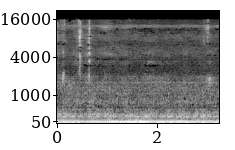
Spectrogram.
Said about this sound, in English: I pick up my fork and knife.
